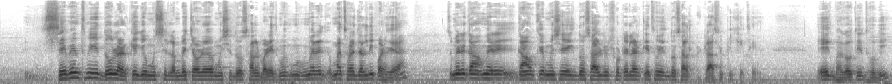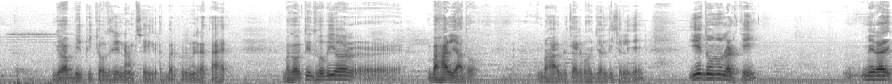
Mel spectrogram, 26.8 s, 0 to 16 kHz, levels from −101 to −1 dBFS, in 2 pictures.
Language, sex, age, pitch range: Hindi, male, 60-79, 105-145 Hz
